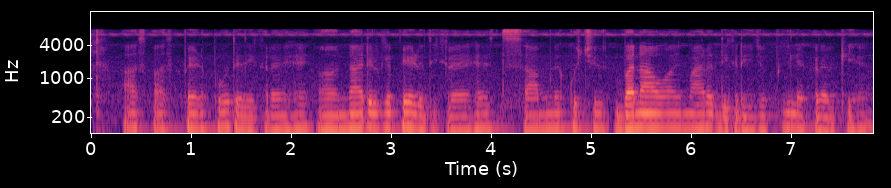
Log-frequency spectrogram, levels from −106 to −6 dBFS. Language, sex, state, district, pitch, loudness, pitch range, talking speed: Hindi, male, Bihar, Lakhisarai, 110 Hz, -42 LUFS, 105-115 Hz, 190 wpm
